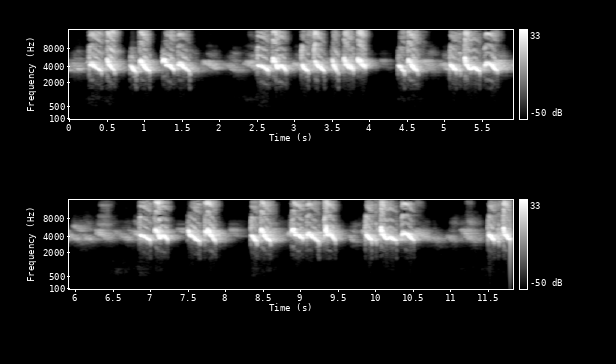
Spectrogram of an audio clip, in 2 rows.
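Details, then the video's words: Songbird kept as a white-rumped shama (Puteh Raja), 29 August 2021: a long stretch of lively chattering phrases, each a rapid string of bright high notes, with brief breaks and soft whistles between. "Puteh Raja Sing Buka"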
